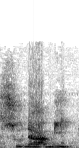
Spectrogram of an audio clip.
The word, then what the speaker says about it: tsunami: Ang tsunami po ay binibigkas ng tsunami. Silent po. Hindi po tsunami. Hindi po tsunami kundi tsunami.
